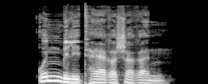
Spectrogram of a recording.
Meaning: inflection of unmilitärisch: 1. strong genitive masculine/neuter singular comparative degree 2. weak/mixed genitive/dative all-gender singular comparative degree
- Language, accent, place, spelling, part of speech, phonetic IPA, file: German, Germany, Berlin, unmilitärischeren, adjective, [ˈʊnmiliˌtɛːʁɪʃəʁən], De-unmilitärischeren.ogg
